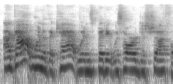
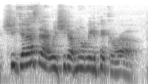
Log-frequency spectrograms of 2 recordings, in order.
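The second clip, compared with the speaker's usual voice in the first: normal talking voice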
